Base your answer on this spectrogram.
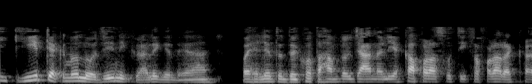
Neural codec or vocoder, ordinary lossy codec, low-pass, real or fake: codec, 16 kHz, 1 kbps, X-Codec, HuBERT features, trained on LibriSpeech; MP3, 24 kbps; 7.2 kHz; fake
